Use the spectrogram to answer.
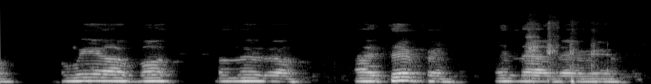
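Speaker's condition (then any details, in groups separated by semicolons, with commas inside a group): ALS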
